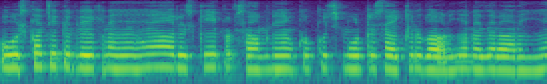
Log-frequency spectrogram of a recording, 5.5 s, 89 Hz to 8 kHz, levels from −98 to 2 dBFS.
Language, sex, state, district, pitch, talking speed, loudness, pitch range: Hindi, female, Maharashtra, Mumbai Suburban, 205 Hz, 195 wpm, -18 LUFS, 200-215 Hz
